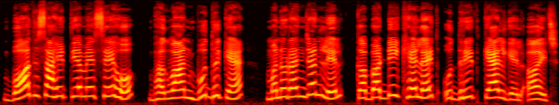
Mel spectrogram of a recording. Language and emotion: Maithili, neutral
